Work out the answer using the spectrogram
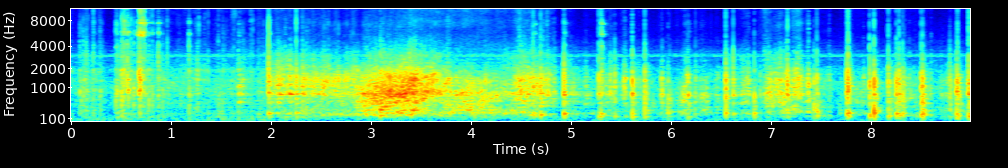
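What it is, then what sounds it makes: Tambourine with a hide head. Long nails tap and scratch the hide head of a hand tambourine with a hollow wooden frame, metal jingles and tacks. Scattered sharp, dry taps give way to a steady scratching hiss that swells in the middle, then crisp irregular tapping returns with faint jingle brightness.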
